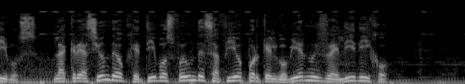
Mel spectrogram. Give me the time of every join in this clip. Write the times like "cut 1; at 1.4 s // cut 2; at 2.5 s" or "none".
none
